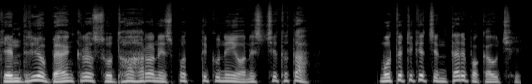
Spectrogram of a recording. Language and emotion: Odia, fearful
